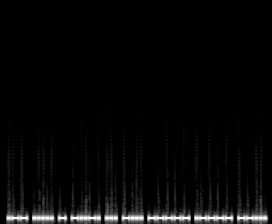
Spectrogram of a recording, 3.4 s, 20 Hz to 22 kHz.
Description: Morse code, heard as a keyed tone, about 44 wpm, 690 Hz. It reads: W5T/SB017
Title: SOTA QSO Practice 45wpm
